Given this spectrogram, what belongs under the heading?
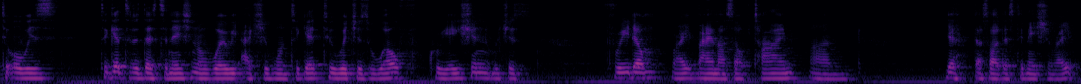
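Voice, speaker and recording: A woman's voice: extremely low pitch, roomy sound. A woman hosting a live trading lesson, talking emphatically and checking in with "right?" after her points. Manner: emphatic, ends phrases with "right?". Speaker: trading stream host.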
